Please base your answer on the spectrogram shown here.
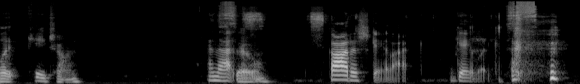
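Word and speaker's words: Cèitean: gaelic um they their word for may is keichon which it's spelled c-e-i-t-e-a-n but it's pronounced k-chon don't ask me how long it took me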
